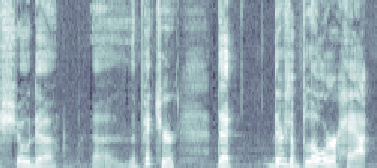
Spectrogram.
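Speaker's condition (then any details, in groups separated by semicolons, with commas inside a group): No condition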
